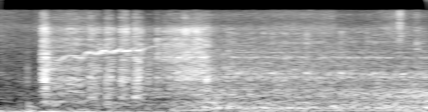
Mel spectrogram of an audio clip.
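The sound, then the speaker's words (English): A vehicle engine starts near a front-line artillery gun position in Ukraine, with a brief cranking whine followed by a steady, rumbling idle. “We get back to our vehicle. So let's go.”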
